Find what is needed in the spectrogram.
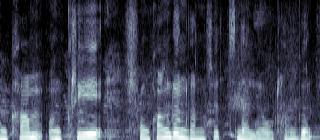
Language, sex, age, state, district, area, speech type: Bodo, female, 60+, Assam, Kokrajhar, rural, spontaneous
